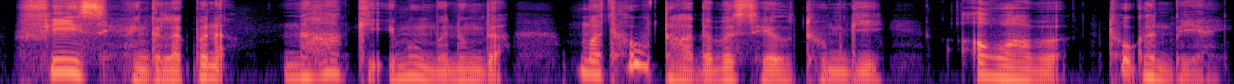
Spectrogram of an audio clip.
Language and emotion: Manipuri, fearful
